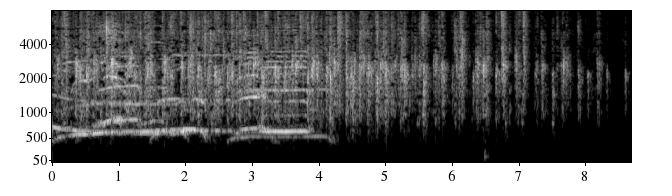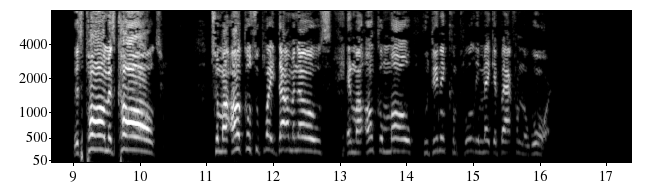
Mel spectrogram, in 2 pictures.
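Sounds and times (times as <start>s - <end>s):
audience applauding a poet at a reading: 0.0s - 8.4s
speech: 9.0s - 10.4s, 11.1s - 16.2s.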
